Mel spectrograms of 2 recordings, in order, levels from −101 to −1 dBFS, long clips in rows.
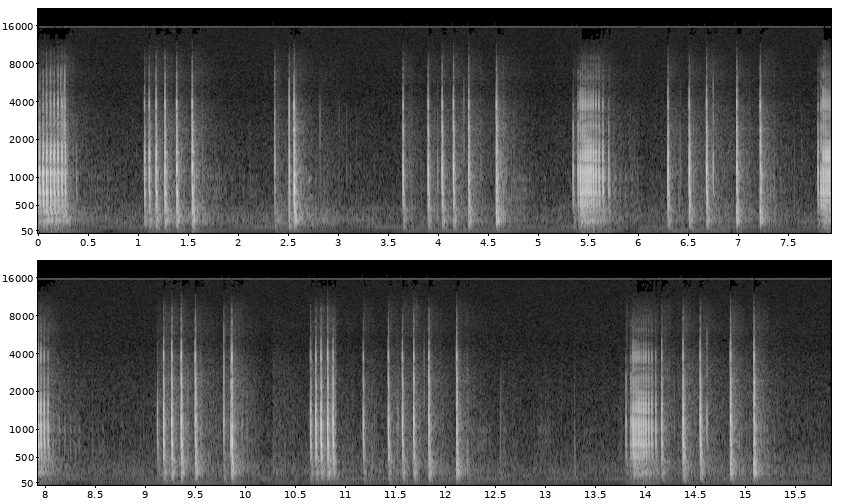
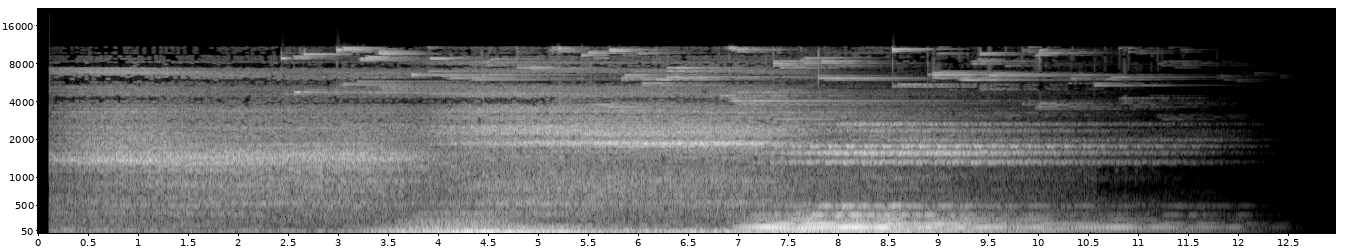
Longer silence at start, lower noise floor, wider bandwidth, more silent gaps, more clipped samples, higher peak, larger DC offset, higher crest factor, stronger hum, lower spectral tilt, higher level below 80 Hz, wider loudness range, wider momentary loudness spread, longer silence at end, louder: about the same, 0 s vs 0.1 s; second, -57 dBFS vs -80 dBFS; first, 16.5 kHz vs 11.5 kHz; neither; neither; about the same, -2 dBFS vs -4 dBFS; neither; first, 26 dB vs 16 dB; neither; about the same, -2.5 dB/octave vs -3.5 dB/octave; second, -66 dBFS vs -28 dBFS; second, 3 LU vs 12 LU; about the same, 14 LU vs 16 LU; second, 0.65 s vs 2 s; second, -26 LUFS vs -21 LUFS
